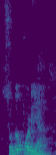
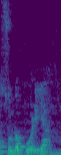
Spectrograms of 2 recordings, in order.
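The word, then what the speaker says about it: pseudopodia: बाद में हम देखते हैं they have सुडोपोडिया. Second characteristic, they have सुडोपोडिया. सुडोपोडिया उसका स्पेलिंग PSU सुडोपोडिया.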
